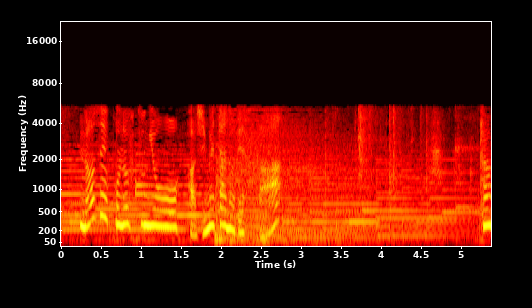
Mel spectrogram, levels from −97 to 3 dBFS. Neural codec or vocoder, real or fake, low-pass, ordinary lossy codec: none; real; 5.4 kHz; none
